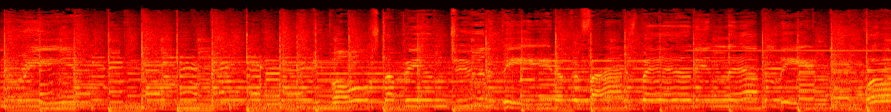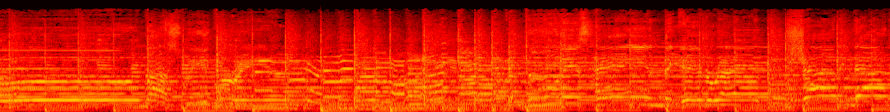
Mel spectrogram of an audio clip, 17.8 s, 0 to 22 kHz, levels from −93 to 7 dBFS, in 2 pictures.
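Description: Likely a loudspeaker-to-microphone loop held right at its feedback point produces a feedback whistle from 6.77 to 10.18 s: a thin, steady tone at 3.4 kHz, roughly 15 dB below the sound, swelling and fading slowly in level without building up.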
